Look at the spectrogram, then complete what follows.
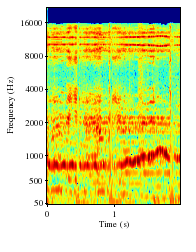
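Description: Musical saw bowed to play a sustained, singing melody line that slowly rises and falls in pitch, with an electric bass playing low notes underneath.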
